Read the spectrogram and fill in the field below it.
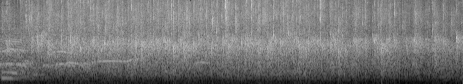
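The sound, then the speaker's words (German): Sustained applause for the Lord from an audience, a dense, steady patter of many hands clapping at an even loudness for several seconds, with a few voices briefly audible at the start. “Auch dafür können wir mal dem Herrn klatschen.”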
